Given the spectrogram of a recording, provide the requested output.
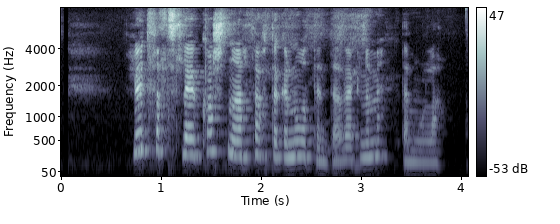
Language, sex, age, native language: Icelandic, female, 30-39, Icelandic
